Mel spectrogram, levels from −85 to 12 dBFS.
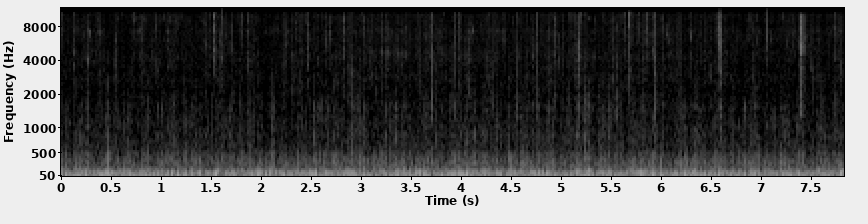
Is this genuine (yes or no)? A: no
